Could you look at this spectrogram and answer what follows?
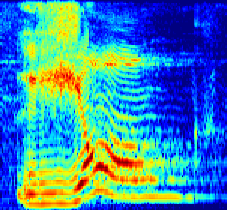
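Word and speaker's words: genre: Young. See, this word is completely different from the spelling. The spelling for young is G-E-N-R-E.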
